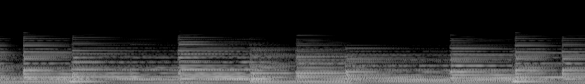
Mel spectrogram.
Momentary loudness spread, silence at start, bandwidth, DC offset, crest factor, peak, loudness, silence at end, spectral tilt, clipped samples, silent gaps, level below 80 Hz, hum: 4 LU; 0 s; 4.7 kHz; under 0.1%; 14 dB; -12 dBFS; -26 LUFS; 0 s; -11.5 dB/octave; under 0.1%; none; -38 dBFS; none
